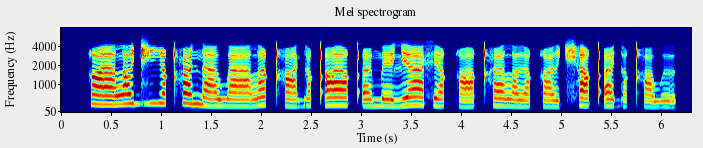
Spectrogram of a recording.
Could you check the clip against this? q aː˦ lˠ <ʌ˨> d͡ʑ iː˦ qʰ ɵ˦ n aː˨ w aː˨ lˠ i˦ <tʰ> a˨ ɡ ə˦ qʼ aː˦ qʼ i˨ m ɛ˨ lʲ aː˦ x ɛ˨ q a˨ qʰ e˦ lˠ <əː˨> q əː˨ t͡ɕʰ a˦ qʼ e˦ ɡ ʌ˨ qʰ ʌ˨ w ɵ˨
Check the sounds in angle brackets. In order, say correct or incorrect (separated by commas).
incorrect, incorrect, correct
